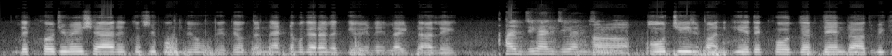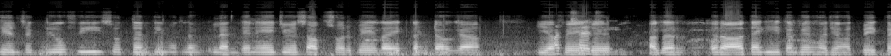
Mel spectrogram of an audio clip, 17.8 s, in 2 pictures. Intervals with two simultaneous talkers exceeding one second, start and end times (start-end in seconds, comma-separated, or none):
none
